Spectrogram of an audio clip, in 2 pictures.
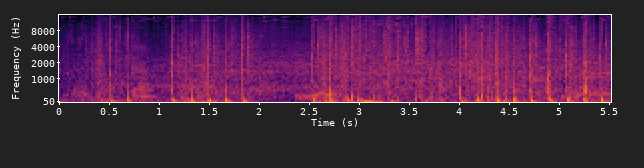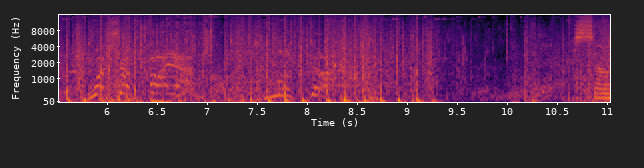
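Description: Rapid bursts of gunfire from the World War Z video game crackle through a dense, busy mix, with shots clustered in quick volleys over several seconds and a voice talking now and then.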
